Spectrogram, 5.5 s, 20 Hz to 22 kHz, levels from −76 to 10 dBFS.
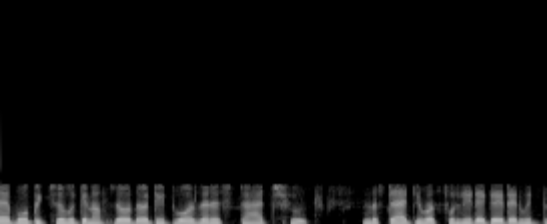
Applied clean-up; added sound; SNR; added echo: neural separator model SepFormer WHAMR!.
